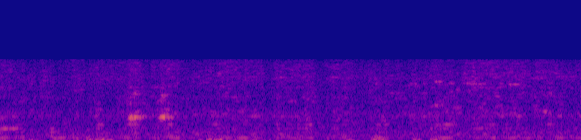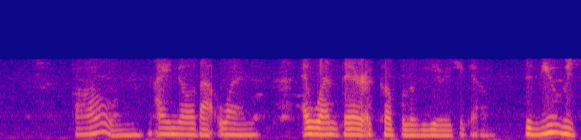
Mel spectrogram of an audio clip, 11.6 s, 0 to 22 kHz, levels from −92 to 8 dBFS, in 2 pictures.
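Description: A harsh, rasping hiss rides on the speech from start to finish, swelling and fading with its level, and nothing above 3.9 kHz gets through. This is G.726 ADPCM coding, which fits 24 kbit/s: too few bits per sample leave coarse prediction-error noise.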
